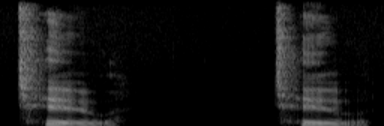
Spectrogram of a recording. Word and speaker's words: to: So when we pronounce this word alone, we'd say to. But if you say go to the park, it sounds way too robotic, way too formal.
